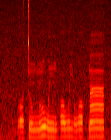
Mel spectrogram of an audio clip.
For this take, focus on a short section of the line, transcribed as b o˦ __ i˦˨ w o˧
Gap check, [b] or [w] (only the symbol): w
